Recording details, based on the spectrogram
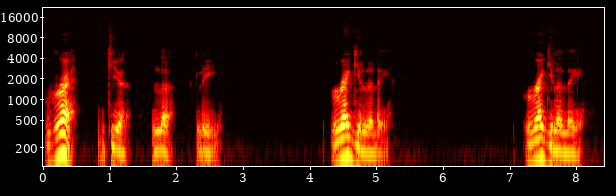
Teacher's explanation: So the stress is on the first syllable, regularly. · that r is completely silent in standard British English, and it's just l, l. Really, really short, really unstressed.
